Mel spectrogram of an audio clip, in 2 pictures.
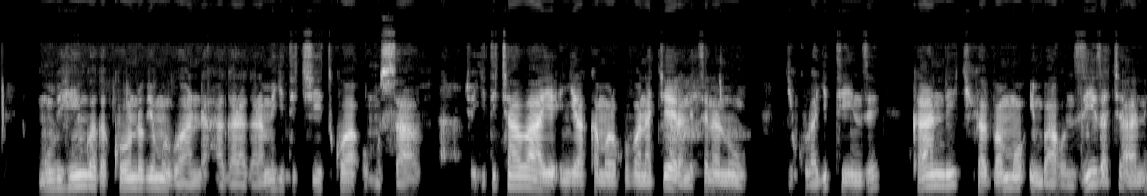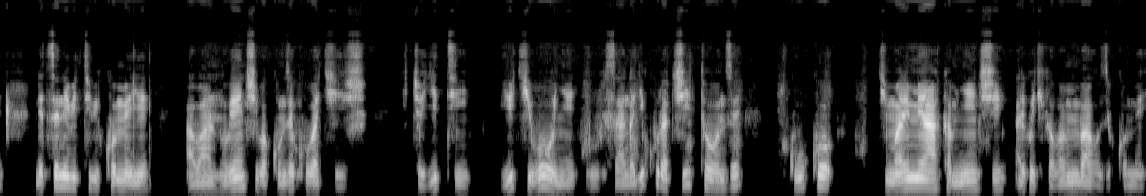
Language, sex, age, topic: Kinyarwanda, male, 36-49, health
